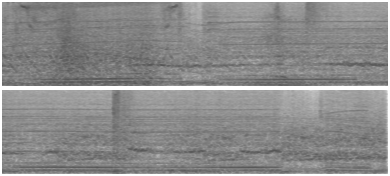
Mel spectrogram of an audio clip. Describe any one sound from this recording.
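A car engine roars steadily at high speed, shifting gears now and then.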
